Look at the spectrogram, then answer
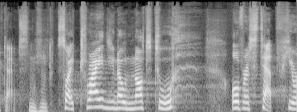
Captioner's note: chuckles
